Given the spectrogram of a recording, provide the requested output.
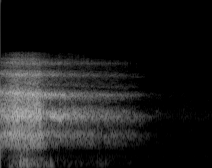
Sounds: Sigh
